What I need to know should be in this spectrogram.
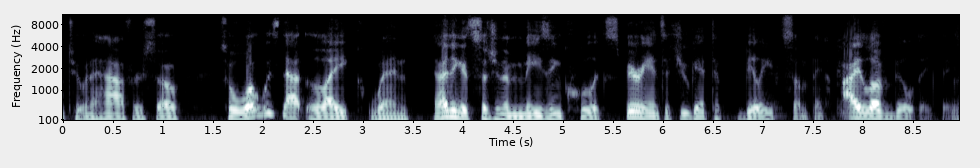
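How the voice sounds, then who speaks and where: Smooth-voiced enthusiastic male podcast host. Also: mid-range voice, no room sound, clean studio sound. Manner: enthusiastic, with quick bursts. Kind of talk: interview conversation.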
